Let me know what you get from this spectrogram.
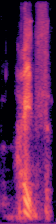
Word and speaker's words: height: It's H-E-I-G-H-T. – Okay, exactly. G-H-T. It ends in a T. The G-H is silent. Height.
